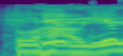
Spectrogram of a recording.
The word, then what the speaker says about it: 不好意思: We know there are 4 tones and 1 light tone in the Chinese language. This one is the light tone. So 意思,不好意思. 不好意思. Perfect. 不好意思.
